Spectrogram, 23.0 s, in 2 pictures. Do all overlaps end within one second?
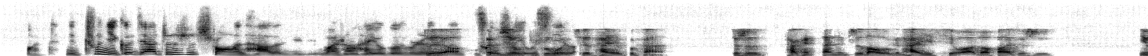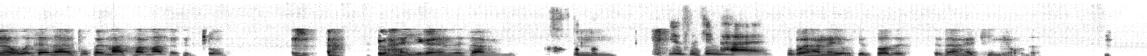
No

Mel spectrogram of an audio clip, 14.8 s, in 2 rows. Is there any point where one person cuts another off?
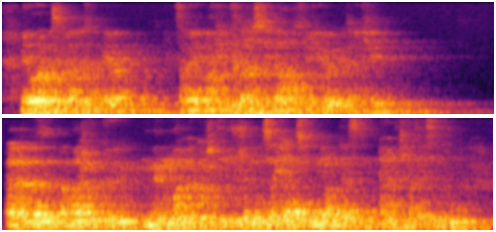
No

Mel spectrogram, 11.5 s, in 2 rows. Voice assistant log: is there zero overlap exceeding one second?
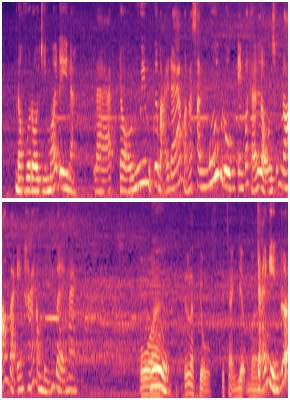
Yes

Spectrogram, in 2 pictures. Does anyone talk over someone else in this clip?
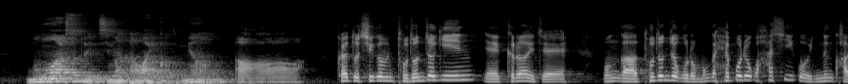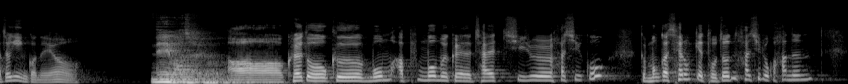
No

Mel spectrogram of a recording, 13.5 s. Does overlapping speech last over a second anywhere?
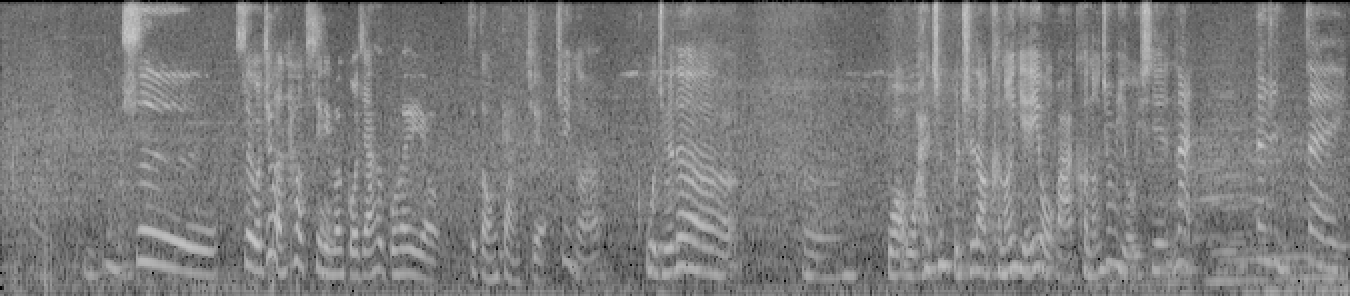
No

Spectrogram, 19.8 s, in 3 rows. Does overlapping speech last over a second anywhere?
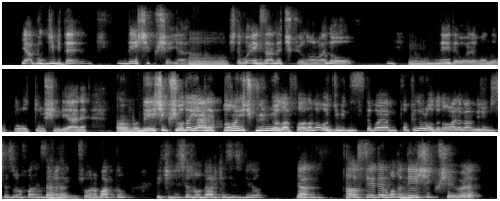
No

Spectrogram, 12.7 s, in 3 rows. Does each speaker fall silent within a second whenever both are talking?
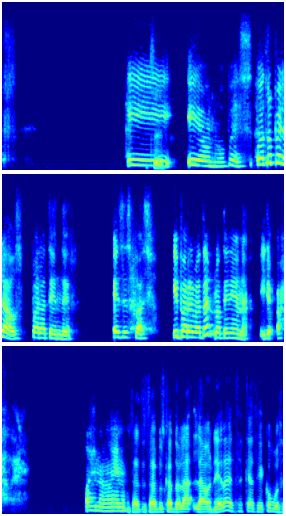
Yes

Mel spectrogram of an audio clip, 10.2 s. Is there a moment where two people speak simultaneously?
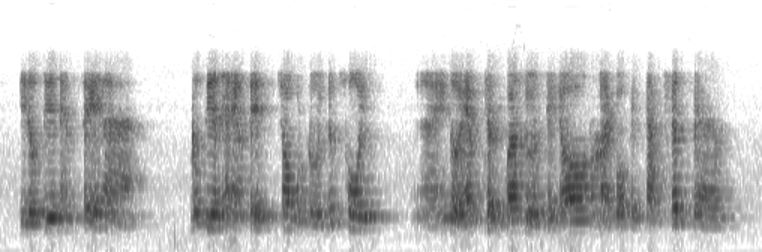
No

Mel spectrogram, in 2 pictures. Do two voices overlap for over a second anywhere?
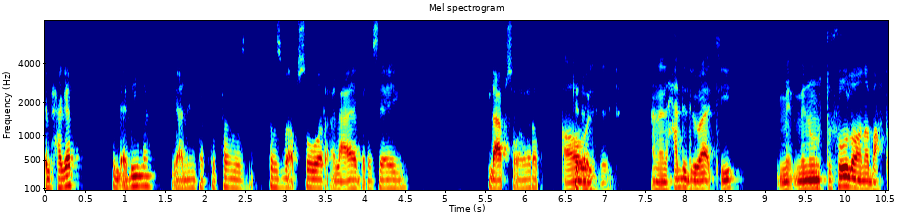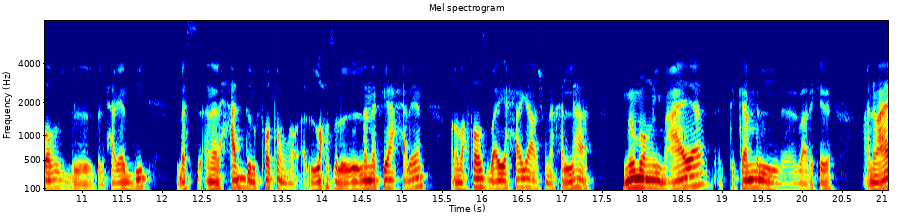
No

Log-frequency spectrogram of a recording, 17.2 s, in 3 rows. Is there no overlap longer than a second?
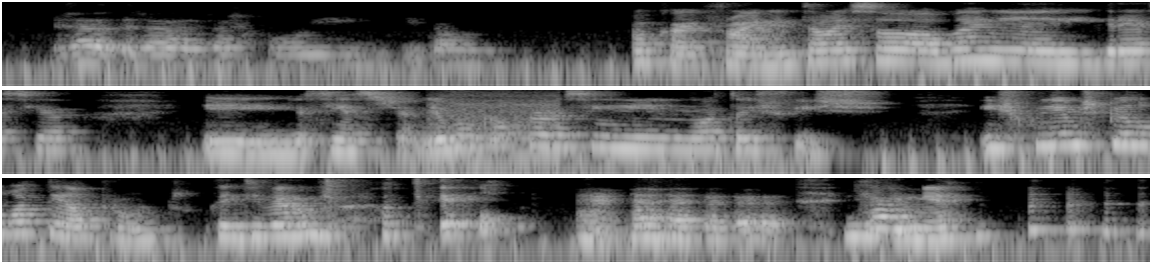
Yes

